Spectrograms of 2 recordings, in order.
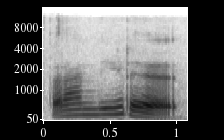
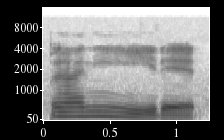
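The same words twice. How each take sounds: First: High, pleading whine; playful whine. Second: Slow, soft mock whine; mocking echo. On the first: Pretend. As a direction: whine it high, begging for the apple back. Pleading for the golden apple. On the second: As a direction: parrot the plea back, drawn out and softer. Mocking echo of friend's plea.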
